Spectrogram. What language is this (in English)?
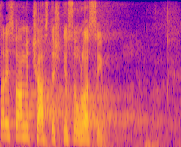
Czech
